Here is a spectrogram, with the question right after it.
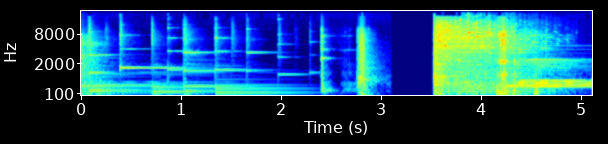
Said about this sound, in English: Pray forgive the discourtesy of flinging a freshly uncorked bottle into the public gallery.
